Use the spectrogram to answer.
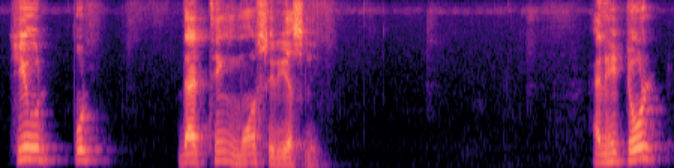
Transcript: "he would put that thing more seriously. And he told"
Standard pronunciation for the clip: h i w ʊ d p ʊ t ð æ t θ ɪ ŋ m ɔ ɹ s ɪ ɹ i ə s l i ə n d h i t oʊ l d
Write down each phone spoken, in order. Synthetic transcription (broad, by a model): h i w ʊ d p ʊ t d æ t t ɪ ŋ m ɔ ɹ s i ɹ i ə s l i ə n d h i t oʊ l d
